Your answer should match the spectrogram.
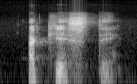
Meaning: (determiner) this; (pronoun) this (masculine thing)
- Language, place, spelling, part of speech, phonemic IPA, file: Occitan, Béarn, aqueste, determiner / pronoun, /aˈkeste/, LL-Q14185 (oci)-aqueste.wav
